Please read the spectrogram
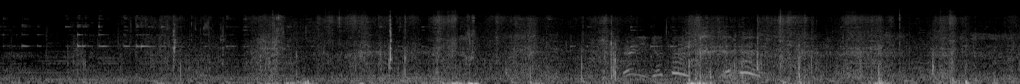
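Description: Footsteps and rustling of dry brush and saplings as a person pushes through a dense thicket, with scattered snaps and knocks. A short, rising-and-falling voice-like call comes a little past the middle.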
